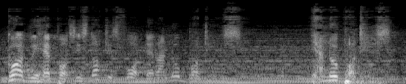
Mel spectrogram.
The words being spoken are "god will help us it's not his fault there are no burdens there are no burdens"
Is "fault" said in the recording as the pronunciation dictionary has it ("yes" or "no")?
no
